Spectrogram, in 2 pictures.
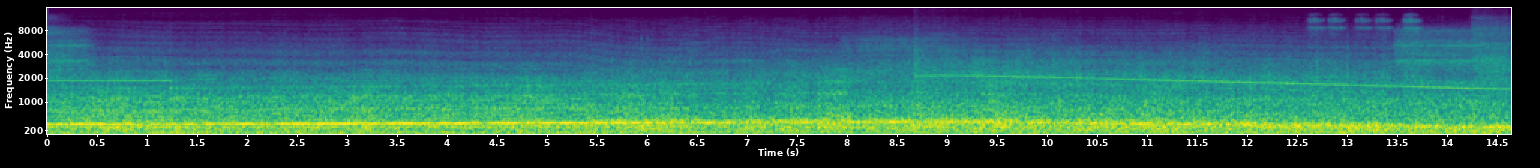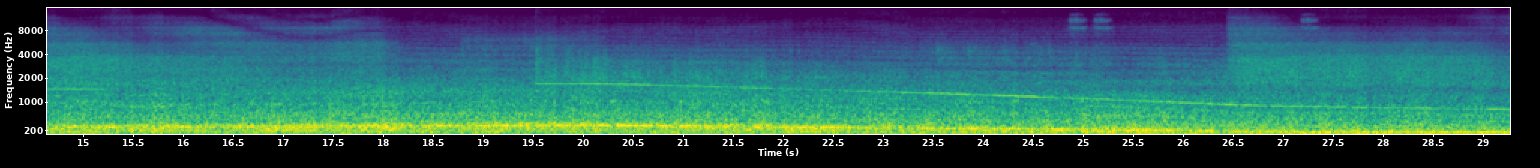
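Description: An electric train motor whines steadily, then drops in pitch as the train slows.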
